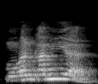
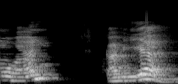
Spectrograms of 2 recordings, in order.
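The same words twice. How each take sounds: First: It runs on with no pause after the name. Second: There is a short pause after the name. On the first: The name is the subject of a statement. The speaker calls it wrong. "वाक्य गलत हो गया क्योंकि ये sentence बन गया, Mohan subject हो गया" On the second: The name is used to call someone. The speaker calls it right. "ये सही शब्द हुआ"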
